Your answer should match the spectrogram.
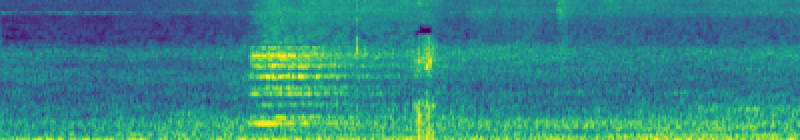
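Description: A vehicle horn sounds once, a steady toot of just under a second, about a second in, over a steady low background rumble.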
